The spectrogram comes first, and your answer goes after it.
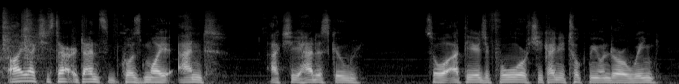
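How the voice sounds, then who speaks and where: Speaking at a very fast pace, a man with an Irish accent uses a fairly low pitch and fairly even intonation. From Galway, west of Ireland. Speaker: Irish dance teacher. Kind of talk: interview.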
